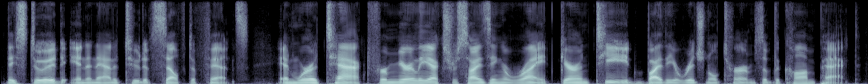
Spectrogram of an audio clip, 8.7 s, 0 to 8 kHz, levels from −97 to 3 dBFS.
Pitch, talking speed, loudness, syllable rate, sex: 95 Hz, 165 wpm, -22 LUFS, 5.2 syllables/s, male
